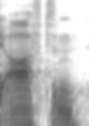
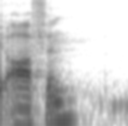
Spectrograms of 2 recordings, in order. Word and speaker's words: often: part of Canada, we do hit the T a little bit quite often when we're saying it. Like even when I say it quickly, I say often, yeah. So there's no wrong way to say it. You can say often, I often do that, or I often do that. Both are fine in my opinion.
